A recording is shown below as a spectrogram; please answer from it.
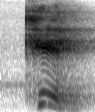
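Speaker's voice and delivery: "खिल" with a short i; quick, short "खिल". Shown as a demonstration. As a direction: keep the vowel of "खिल" brief. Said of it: "छोटी की आवाज़".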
